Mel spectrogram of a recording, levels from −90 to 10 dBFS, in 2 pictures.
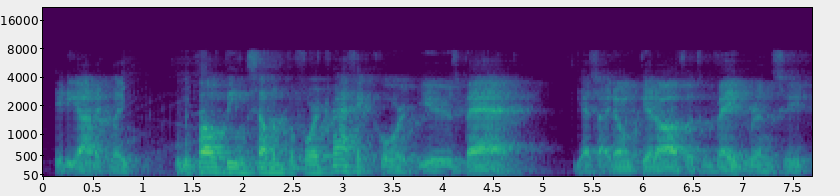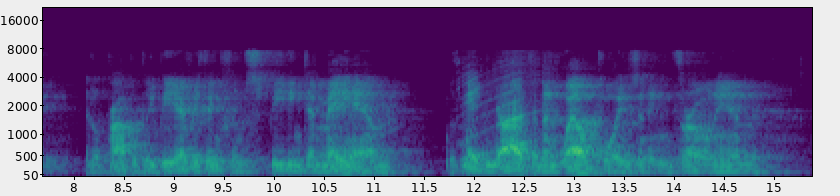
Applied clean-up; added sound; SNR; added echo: neural separator model SepFormer DNS4.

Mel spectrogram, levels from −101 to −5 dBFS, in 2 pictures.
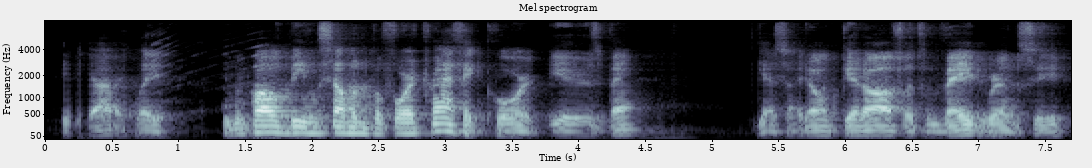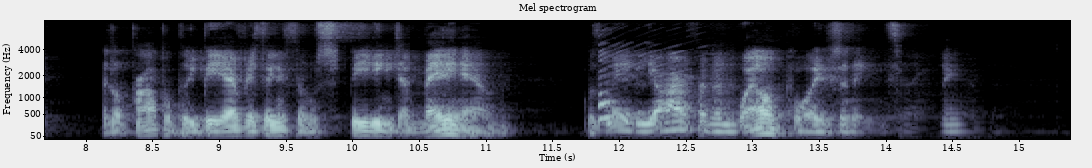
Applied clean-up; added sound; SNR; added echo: neural mask model DeepFilterNet 3.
